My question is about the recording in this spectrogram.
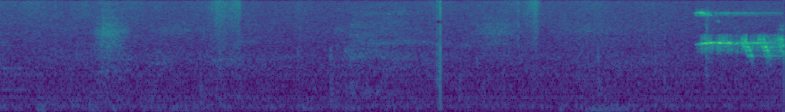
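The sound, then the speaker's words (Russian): Quiet outdoor ambience with a low background rumble, then a short burst of high, twittering bird chirps near the end, clear. “Слышите? Птички.”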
